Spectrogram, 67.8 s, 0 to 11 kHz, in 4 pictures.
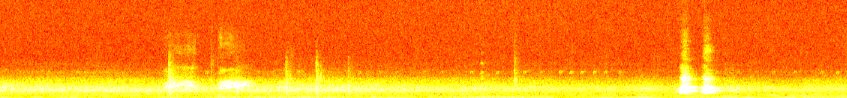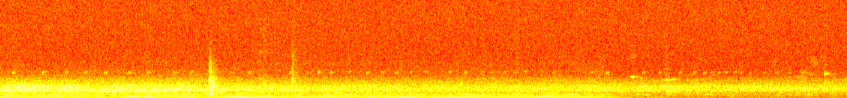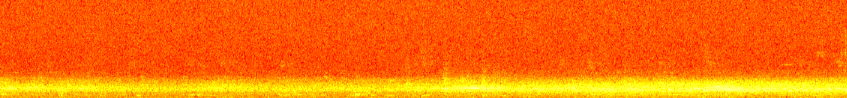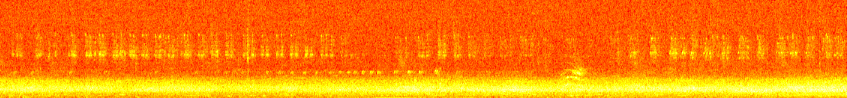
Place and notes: Galway, Ireland - Back garden, Seaman Drive
Dogs barking, birds singing, lawnmowers, DIY and the nearby busy Galway-Headford road as heard from the back garden of a house I had been living in for three months and have since moved out of, in the quiet neighbourhood of Riverside. This estate was built on top of an old city dump, some of the houses (including mine) had suffered some major infrastructural damage due to land sinkage. Recorded with a Zoom H1 on the windowsill of my ground-floor window.
Co. Galway, Ireland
